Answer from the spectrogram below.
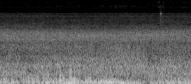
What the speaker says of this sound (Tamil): காற்று அடிக்க நல்லா தான் இருக்கு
